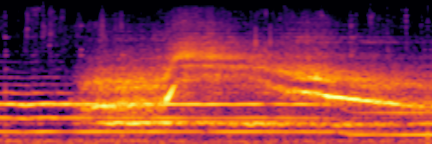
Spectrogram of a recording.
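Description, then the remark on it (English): A person whistles a wavering tune, the pitch sliding up and then gently down over a couple of seconds, steady, with no voices around it. “Said the jinn, whistling.”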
